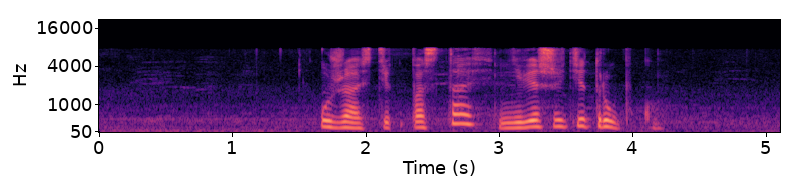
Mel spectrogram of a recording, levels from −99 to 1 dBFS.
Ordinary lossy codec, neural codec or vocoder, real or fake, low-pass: none; none; real; none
